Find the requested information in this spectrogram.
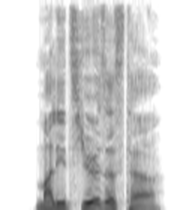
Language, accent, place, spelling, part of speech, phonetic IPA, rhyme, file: German, Germany, Berlin, maliziösester, adjective, [ˌmaliˈt͡si̯øːzəstɐ], -øːzəstɐ, De-maliziösester.ogg
- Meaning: inflection of maliziös: 1. strong/mixed nominative masculine singular superlative degree 2. strong genitive/dative feminine singular superlative degree 3. strong genitive plural superlative degree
